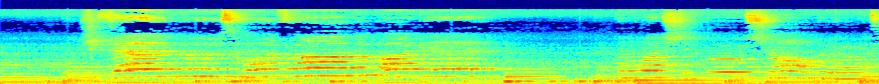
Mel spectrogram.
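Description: A woman singing to her own strummed acoustic guitar, holding long sung notes over the steady chords.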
